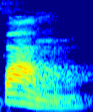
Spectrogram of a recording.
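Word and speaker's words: palm: দাঁড়িয়েছিল আপন উপরে হিজ পাম পি এল এম পালাম না উচ্চারণ হবে পাম এল এর উচ্চারণ উজ্জ্ব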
